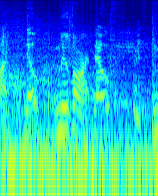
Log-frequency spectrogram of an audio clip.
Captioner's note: laughs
